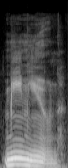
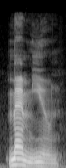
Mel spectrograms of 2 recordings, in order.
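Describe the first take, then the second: First: The first vowel is long, like 'me'. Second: The first vowel is short, like 'meh'. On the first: "open syllable, meaning it will be pronounced long" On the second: "makes the first syllable closed, pronounced short"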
